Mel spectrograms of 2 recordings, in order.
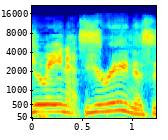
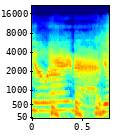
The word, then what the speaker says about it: Uranus: How do you say it? – Uranus. – If you want to be really fancy. – Uranus is what every fifth grader learns.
